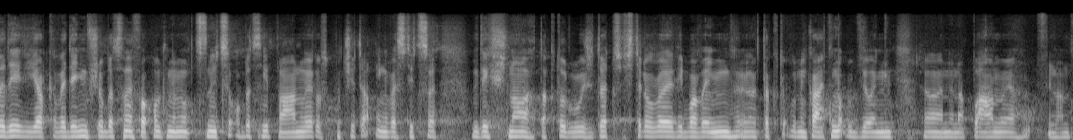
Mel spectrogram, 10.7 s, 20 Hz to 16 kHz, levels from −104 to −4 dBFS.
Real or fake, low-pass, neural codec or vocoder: fake; 10.8 kHz; codec, 24 kHz, 1 kbps, SNAC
